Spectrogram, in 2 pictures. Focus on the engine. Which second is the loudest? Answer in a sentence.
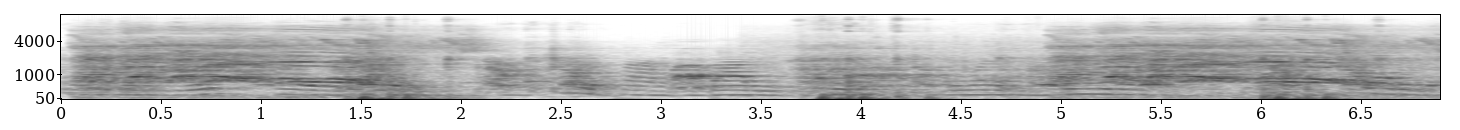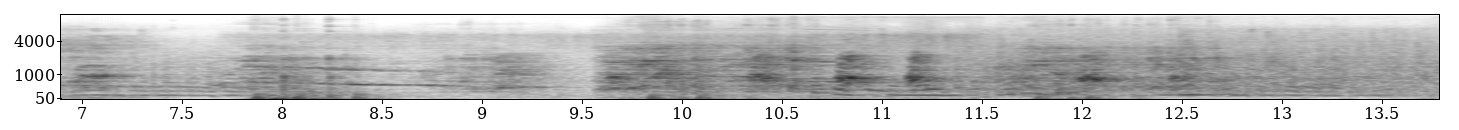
The volume of the engine peaks at 10 seconds.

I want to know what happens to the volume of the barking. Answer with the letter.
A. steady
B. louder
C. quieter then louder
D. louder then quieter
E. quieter
B.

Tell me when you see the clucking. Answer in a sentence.
The clucking can be heard from 0.0 to 2.1 s, from 4.9 to 7.3 s and from 9.6 to 11.1 s.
